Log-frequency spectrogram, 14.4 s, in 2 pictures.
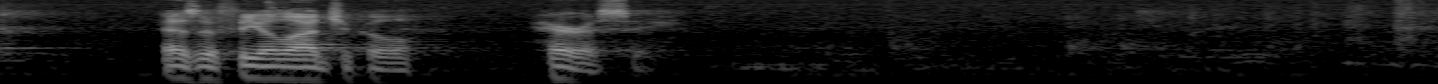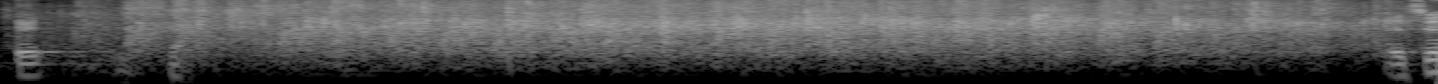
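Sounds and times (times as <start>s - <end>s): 
speech: 0.8s - 2.2s, 2.8s - 3.3s, 7.3s - 8.2s, 14.1s - 14.3s
audience applause: 7.0s - 14.3s.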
